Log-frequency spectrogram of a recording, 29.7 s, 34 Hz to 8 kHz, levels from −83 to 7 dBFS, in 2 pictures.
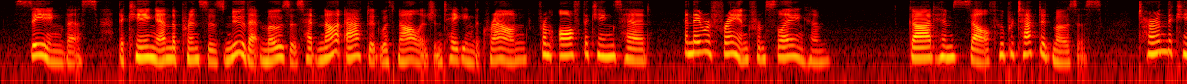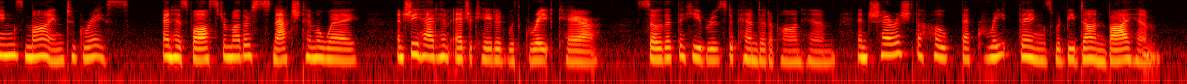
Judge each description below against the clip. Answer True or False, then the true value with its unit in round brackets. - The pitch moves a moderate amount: True (4.0 semitones)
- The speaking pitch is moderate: True (180 Hz)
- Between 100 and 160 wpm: True (150 wpm)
